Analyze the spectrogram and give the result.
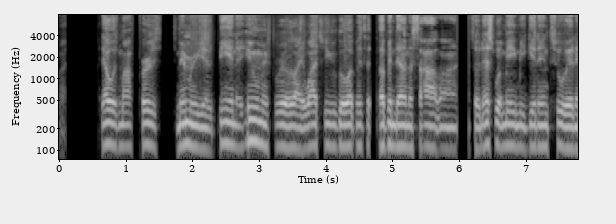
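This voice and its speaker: A young man, his voice very dark and mellow. He talks in a loose, rambling way with slang and many restarts, recorded close and dry. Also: fairly low pitch, no echo. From Philadelphia, Pennsylvania. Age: 20s. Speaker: guest, former college football player. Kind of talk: casual interview talk.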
